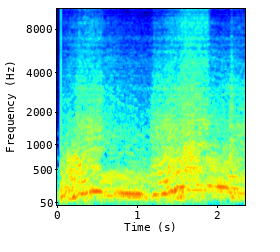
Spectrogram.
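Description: A Toyota GR86 with a 2.4 litre engine in the Forza Horizon 5 racing game revs steadily for a couple of seconds, its loud, continuous engine tone rising and falling with no voices.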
